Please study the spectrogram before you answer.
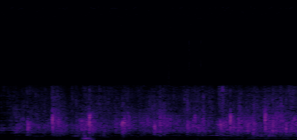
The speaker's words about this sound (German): Ich bitte um einen großen Applaus.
